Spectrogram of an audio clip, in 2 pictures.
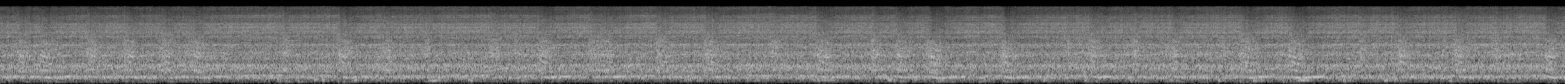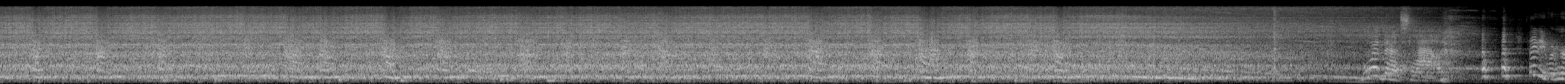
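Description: Vitamix blender motor running steadily, churning a thick cashew-and-date cream with the tamper pressed down into it. A few seconds before the end the motor winds down with a falling whine and stops.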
